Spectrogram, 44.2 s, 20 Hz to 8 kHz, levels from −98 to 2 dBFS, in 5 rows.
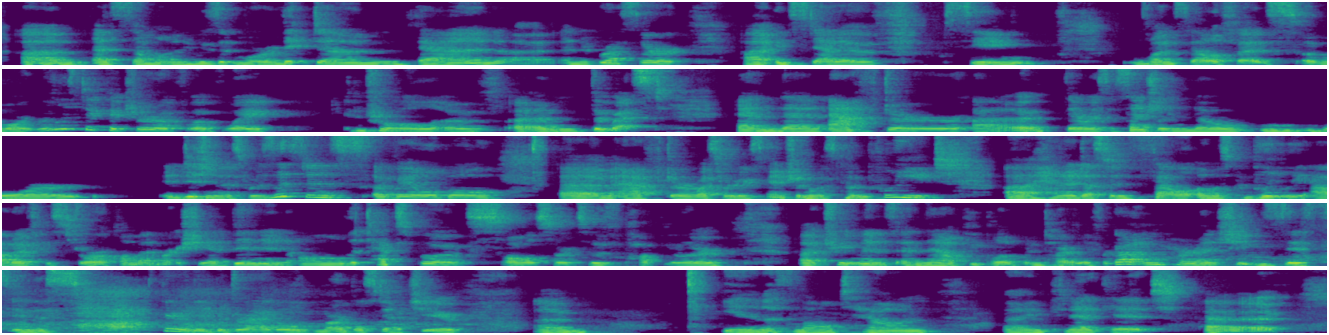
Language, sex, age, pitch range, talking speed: English, female, 30-49, 150-195 Hz, 130 wpm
